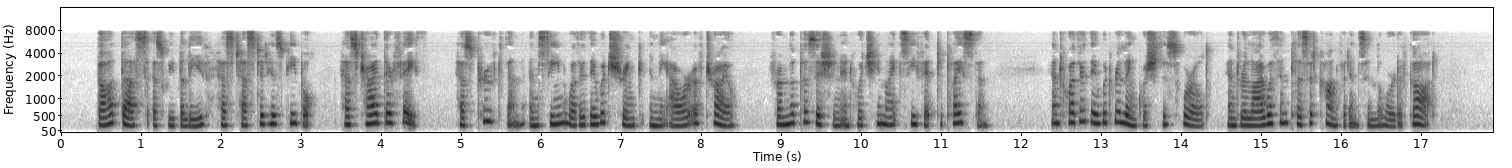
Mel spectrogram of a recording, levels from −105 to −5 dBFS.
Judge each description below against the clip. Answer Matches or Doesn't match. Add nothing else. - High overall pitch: Matches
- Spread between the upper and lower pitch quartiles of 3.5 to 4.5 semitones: Matches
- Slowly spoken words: Doesn't match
